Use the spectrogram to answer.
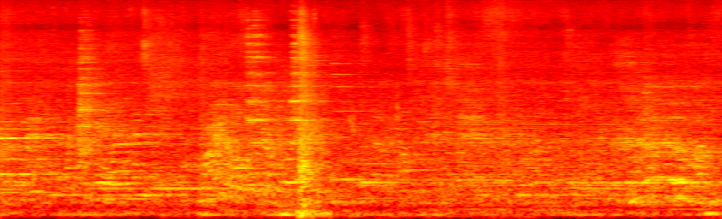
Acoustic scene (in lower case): cafe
